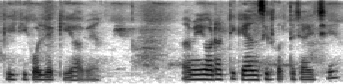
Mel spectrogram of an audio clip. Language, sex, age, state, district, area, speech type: Bengali, female, 30-45, West Bengal, Darjeeling, rural, spontaneous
